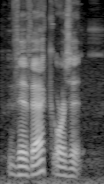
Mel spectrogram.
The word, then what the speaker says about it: Vivek: it spelled or it's Vivek or is it someone said it rhymes with fake like I gotta get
